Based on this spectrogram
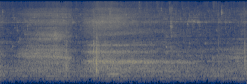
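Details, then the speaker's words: Old boiler with no heat, refilling through a newly changed water feeder after the tank was bled. Hissing, trickling water with irregular drips comes from a fitting leaking too much to leave. The fitting will have to be replaced. "Oh, here we go. I'm gonna have to just change it. Can't be leaking that much."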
